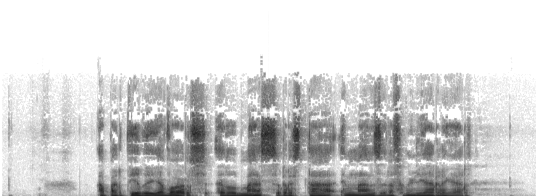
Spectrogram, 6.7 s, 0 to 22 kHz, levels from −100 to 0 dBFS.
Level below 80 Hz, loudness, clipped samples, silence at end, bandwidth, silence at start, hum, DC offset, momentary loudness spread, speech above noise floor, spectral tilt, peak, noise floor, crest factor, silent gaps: -42 dBFS; -17 LUFS; under 0.1%; 0.85 s; 13.5 kHz; 1.2 s; none; under 0.1%; 11 LU; 43 dB; -4 dB/octave; 0 dBFS; -60 dBFS; 18 dB; none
